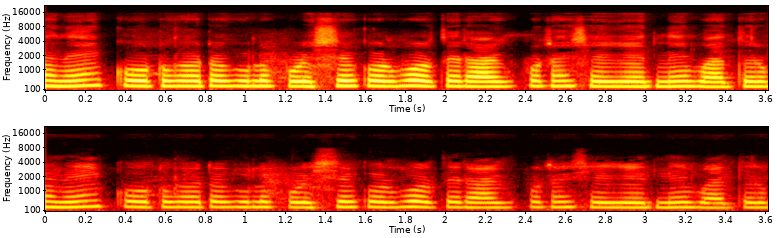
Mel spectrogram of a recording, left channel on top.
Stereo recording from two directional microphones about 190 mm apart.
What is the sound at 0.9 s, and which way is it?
Speech, 40° left (ahead or behind).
